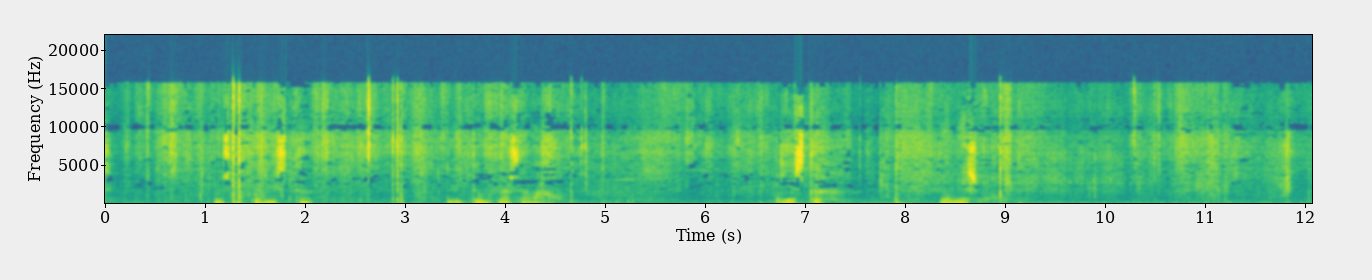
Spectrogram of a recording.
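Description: Dry plant leaves rustle under a hand.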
